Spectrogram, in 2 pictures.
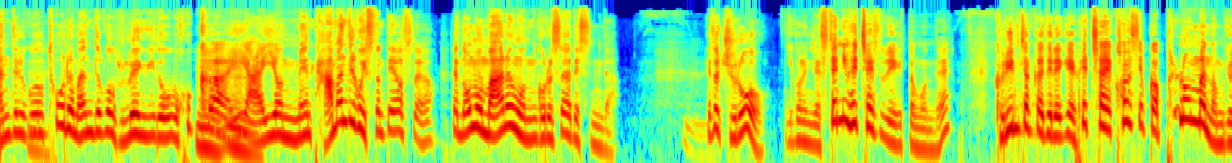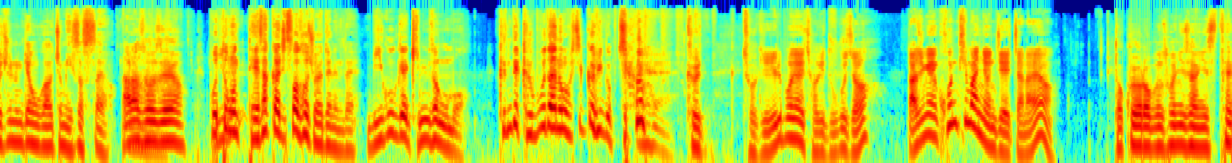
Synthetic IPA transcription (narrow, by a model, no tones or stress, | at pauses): andɯɭɡotʰoɾɯmandɯɭɡopɯɭːeŋɥidoʌɸokʰɯaiaiʌnmentamandɯɭɡoisʌ̥t͈ʌnt͈ejʌs͈ʌjoɯanʌmumanɯnʌnɡoɾɯɭs͈ʌjadwes͈ɯmɲida | kɾesʰʌt͡ɕuɾo | iɡʌnɯnid͡ʑesʰtʰeniŋɸwe̞t͡ɕʰaesʰʌdojeɡit̚t͈ʌnɡʌnde̞kɯɾimd͡ʑaŋk͈adɯɾe̞ɡe̞ɸwe̞t͡ɕʰae̞kʰʌnsʰep̚kwapʰɯɭːonmanːʌmɡjʌd͡ʑunɯnkjʌŋuɡat͡ɕomis͈ʌs͈ʌjoaɾasʰʌs̬ʰejopotʰoŋte̞s̬ʰak͈ad͡ʑis͈ʌsʰʌojadwenɯnde̞miɡuɡe̞kimsʰʌŋmʌ̰ | kɯnde̞kɯbodanɯnhoɭɕ͈ik͈ɯminop̚t͡ɕ͈okɯt͡ɕʌɡiiɭbonet͡ɕʌɡinuɡud͡ʑo | nad͡ʑuŋekʰontʰimanjʌnd͡ʑeɦːt̚t͡ɕ͈anajo | tʌkʰujʌɾʌbɯns̬ʰoɲis̬ʰaŋisʰɯ̥tʰe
